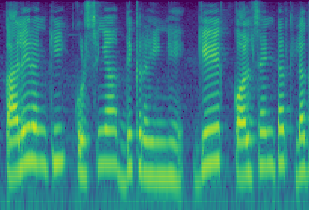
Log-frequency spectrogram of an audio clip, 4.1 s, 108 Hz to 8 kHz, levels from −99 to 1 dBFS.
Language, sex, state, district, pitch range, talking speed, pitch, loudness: Hindi, female, Madhya Pradesh, Bhopal, 220-280 Hz, 175 wpm, 260 Hz, -18 LUFS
